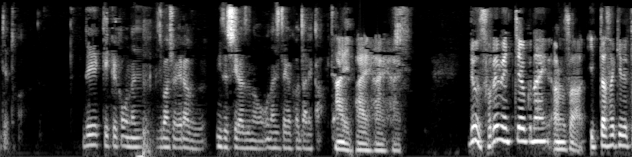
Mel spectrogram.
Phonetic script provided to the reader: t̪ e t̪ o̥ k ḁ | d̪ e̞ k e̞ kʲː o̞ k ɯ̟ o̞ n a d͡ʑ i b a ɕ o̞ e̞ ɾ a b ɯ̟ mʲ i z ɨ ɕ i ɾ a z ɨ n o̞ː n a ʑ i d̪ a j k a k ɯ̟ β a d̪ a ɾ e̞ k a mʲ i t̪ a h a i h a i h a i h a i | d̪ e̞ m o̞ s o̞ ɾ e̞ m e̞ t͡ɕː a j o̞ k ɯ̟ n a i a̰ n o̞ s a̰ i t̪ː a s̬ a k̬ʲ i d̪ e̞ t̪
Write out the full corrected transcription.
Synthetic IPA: t̪ e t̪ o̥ k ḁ | d̪ e̞ k e̞ kʲː o̞ k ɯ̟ o̞ n a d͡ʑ i b a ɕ o̞ e̞ ɾ a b ɯ̟ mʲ i z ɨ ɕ i ɾ a z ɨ n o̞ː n a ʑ i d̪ a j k a k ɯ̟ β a d̪ a ɾ e̞ k a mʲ i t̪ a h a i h a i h a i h a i | d̪ e̞ m o̞ s o̞ ɾ e̞ m e̞ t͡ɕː a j o̞ k ɯ̟ n a i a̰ n o̞ s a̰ i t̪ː a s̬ a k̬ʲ i d̪ e̞ t̪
